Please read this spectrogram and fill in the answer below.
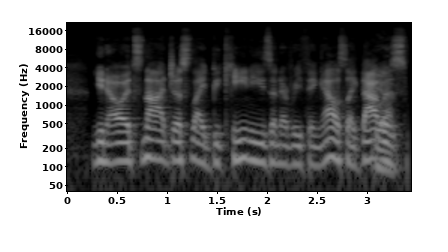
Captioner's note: none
